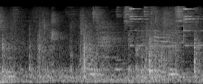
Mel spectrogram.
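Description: Dancers' shoes striking a hard floor in a quick series of hops and landings as they practise galliard steps, with a voice counting the beat.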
